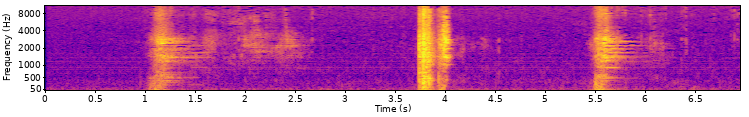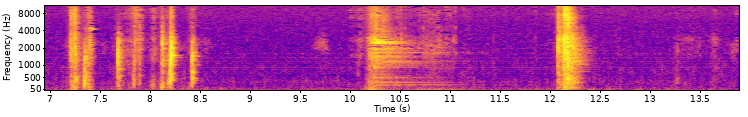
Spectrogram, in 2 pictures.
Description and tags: Foley Metal trash can lid opening & closing
bedroom, camera, can, car, common, door, film, foley, foot, garage, house, household, jump, kodak, light, step, switch, trash, trash-can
